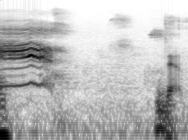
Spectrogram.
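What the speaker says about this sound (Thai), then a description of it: "สิ่งที่มันจะมารบกวนเราเช่นแมวตัวนี้นะครับ มารบกวนการฝึกสมาธิเรา" A house cat meows once, close and clear, with a short second call after a pause in a quiet room.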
